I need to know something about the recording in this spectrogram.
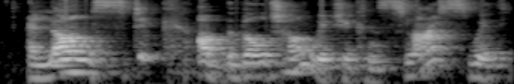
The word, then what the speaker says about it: biltong: I've got to say it right, biltong.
